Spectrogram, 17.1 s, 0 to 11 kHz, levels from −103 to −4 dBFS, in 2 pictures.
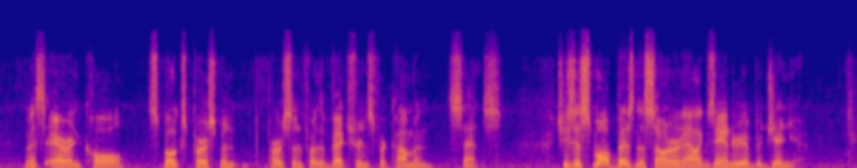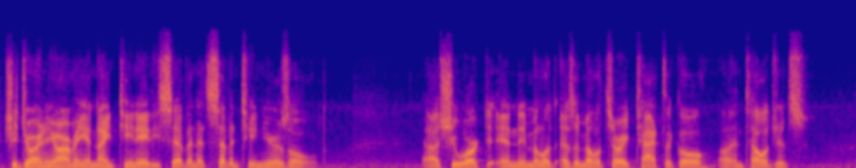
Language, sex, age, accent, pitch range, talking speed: English, male, 50-69, American, 120-140 Hz, 135 wpm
